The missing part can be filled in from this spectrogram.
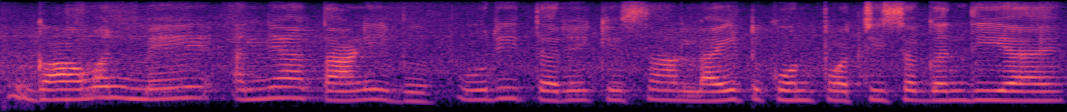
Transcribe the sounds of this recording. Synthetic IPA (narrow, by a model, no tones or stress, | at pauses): ɡaːʋənɪ̆mẽɐɲjat̪aːɽ̃ibɪpuːɾit̪ɐɾikesãlaːɪʈkoːnɪ̆pɐɦʊ̃t͡ɕisɐɡʱə̃nd̪iaːɦeː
